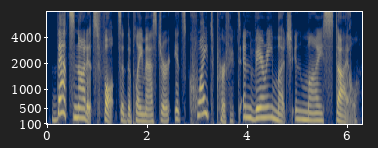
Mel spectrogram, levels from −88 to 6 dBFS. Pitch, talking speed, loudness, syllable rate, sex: 220 Hz, 160 wpm, -21 LUFS, 3.8 syllables/s, female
